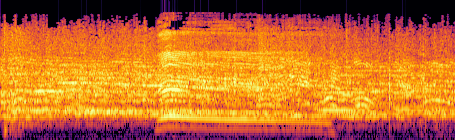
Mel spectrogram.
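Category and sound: crowd, crowd cheering and applauding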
